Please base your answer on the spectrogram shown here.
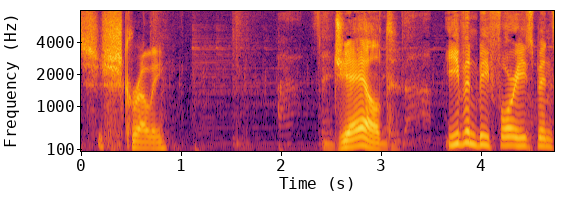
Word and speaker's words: Shkreli: I think it's Shkreli.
